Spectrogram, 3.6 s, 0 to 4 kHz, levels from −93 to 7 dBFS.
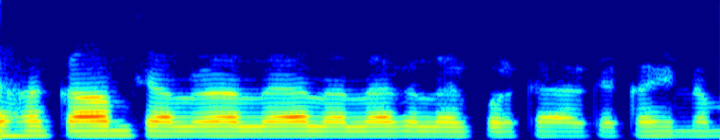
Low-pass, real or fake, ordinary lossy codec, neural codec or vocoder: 3.6 kHz; real; none; none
